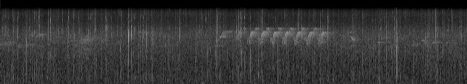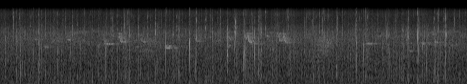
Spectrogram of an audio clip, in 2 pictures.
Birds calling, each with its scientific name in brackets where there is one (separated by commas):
Hawaii Amakihi (Chlorodrepanis virens), Omao (Myadestes obscurus), Iiwi (Drepanis coccinea), Red-billed Leiothrix (Leiothrix lutea), Apapane (Himatione sanguinea)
